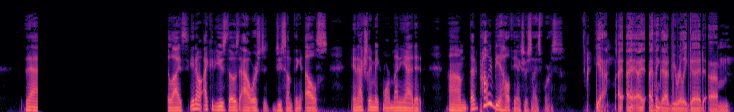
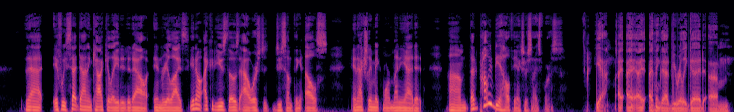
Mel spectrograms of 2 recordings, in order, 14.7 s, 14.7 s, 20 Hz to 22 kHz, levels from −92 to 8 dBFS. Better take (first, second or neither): second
